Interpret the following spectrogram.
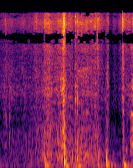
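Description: Cardboard pizza box lid being worked open by hand: cardboard scraping and rubbing, with a few low thumps and a sharp click about a second in.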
